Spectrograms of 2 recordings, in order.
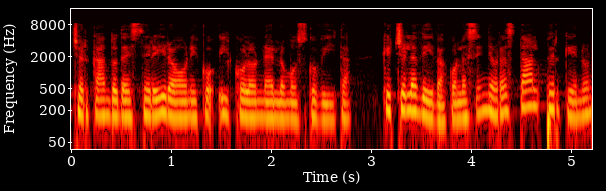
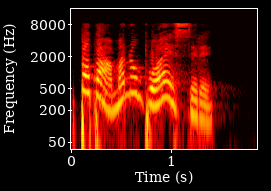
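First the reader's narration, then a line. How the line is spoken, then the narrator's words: Shouted. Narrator (Italian): gridò Kitty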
